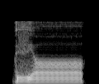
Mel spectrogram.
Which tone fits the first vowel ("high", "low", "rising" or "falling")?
low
